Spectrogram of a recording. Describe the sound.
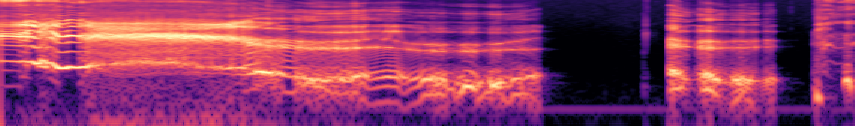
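A voice imitates the sound an unoiled shower door in a house makes as it is opened: a long, strained, warbling creaking groan sliding downward for about three seconds, followed by a pause and a few shorter rasping bursts.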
